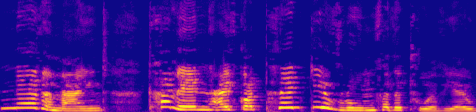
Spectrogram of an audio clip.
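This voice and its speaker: A woman's put-on character voice, high-pitched, with very wide pitch swings at a fairly slow pace. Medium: read story. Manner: warm, kindly.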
